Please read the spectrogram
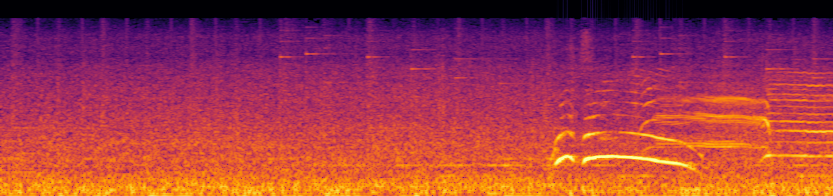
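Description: Rushing water of a whitewater rafting channel, a steady hiss, then about four seconds in the rafters let out several loud, long whooping shouts.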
